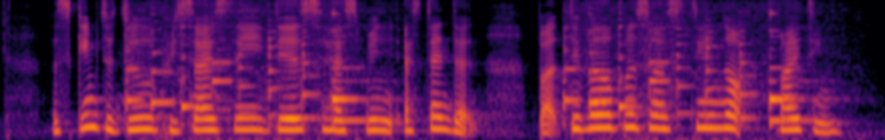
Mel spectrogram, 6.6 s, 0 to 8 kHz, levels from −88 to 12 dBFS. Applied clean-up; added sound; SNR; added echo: none; Bowed string instrument; 7 dB; none.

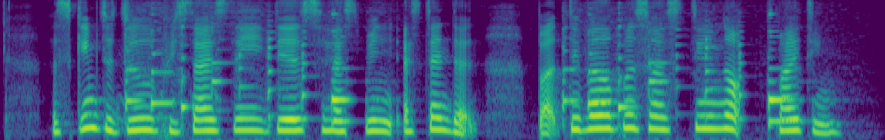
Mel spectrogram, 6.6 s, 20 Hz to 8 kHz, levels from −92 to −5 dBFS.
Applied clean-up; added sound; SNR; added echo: neural mask model RNNoise.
